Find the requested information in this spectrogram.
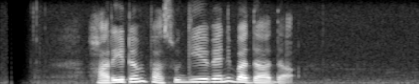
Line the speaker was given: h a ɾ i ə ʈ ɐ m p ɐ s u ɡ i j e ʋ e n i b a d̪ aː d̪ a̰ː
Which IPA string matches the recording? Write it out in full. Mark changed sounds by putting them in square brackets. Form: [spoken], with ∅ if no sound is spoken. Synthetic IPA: h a ɾ i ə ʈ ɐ m p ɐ s u ɡ i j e ʋ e n i b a d̪ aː d̪ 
